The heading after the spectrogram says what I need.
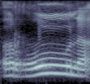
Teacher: را بھاری ہے کیونکہ اس پہ پیش ہے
